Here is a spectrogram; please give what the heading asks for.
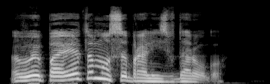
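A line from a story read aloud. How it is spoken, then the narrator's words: Snort, then asking. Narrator (Russian): Райран хмыкнул и уточнил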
